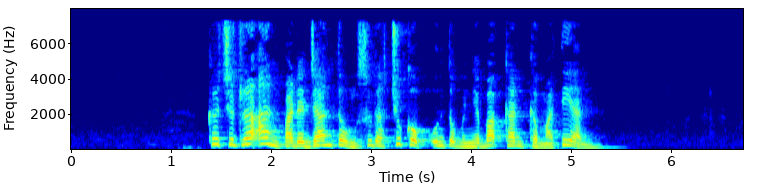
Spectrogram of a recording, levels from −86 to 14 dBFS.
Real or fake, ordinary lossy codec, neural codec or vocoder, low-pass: real; MP3, 48 kbps; none; 7.2 kHz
